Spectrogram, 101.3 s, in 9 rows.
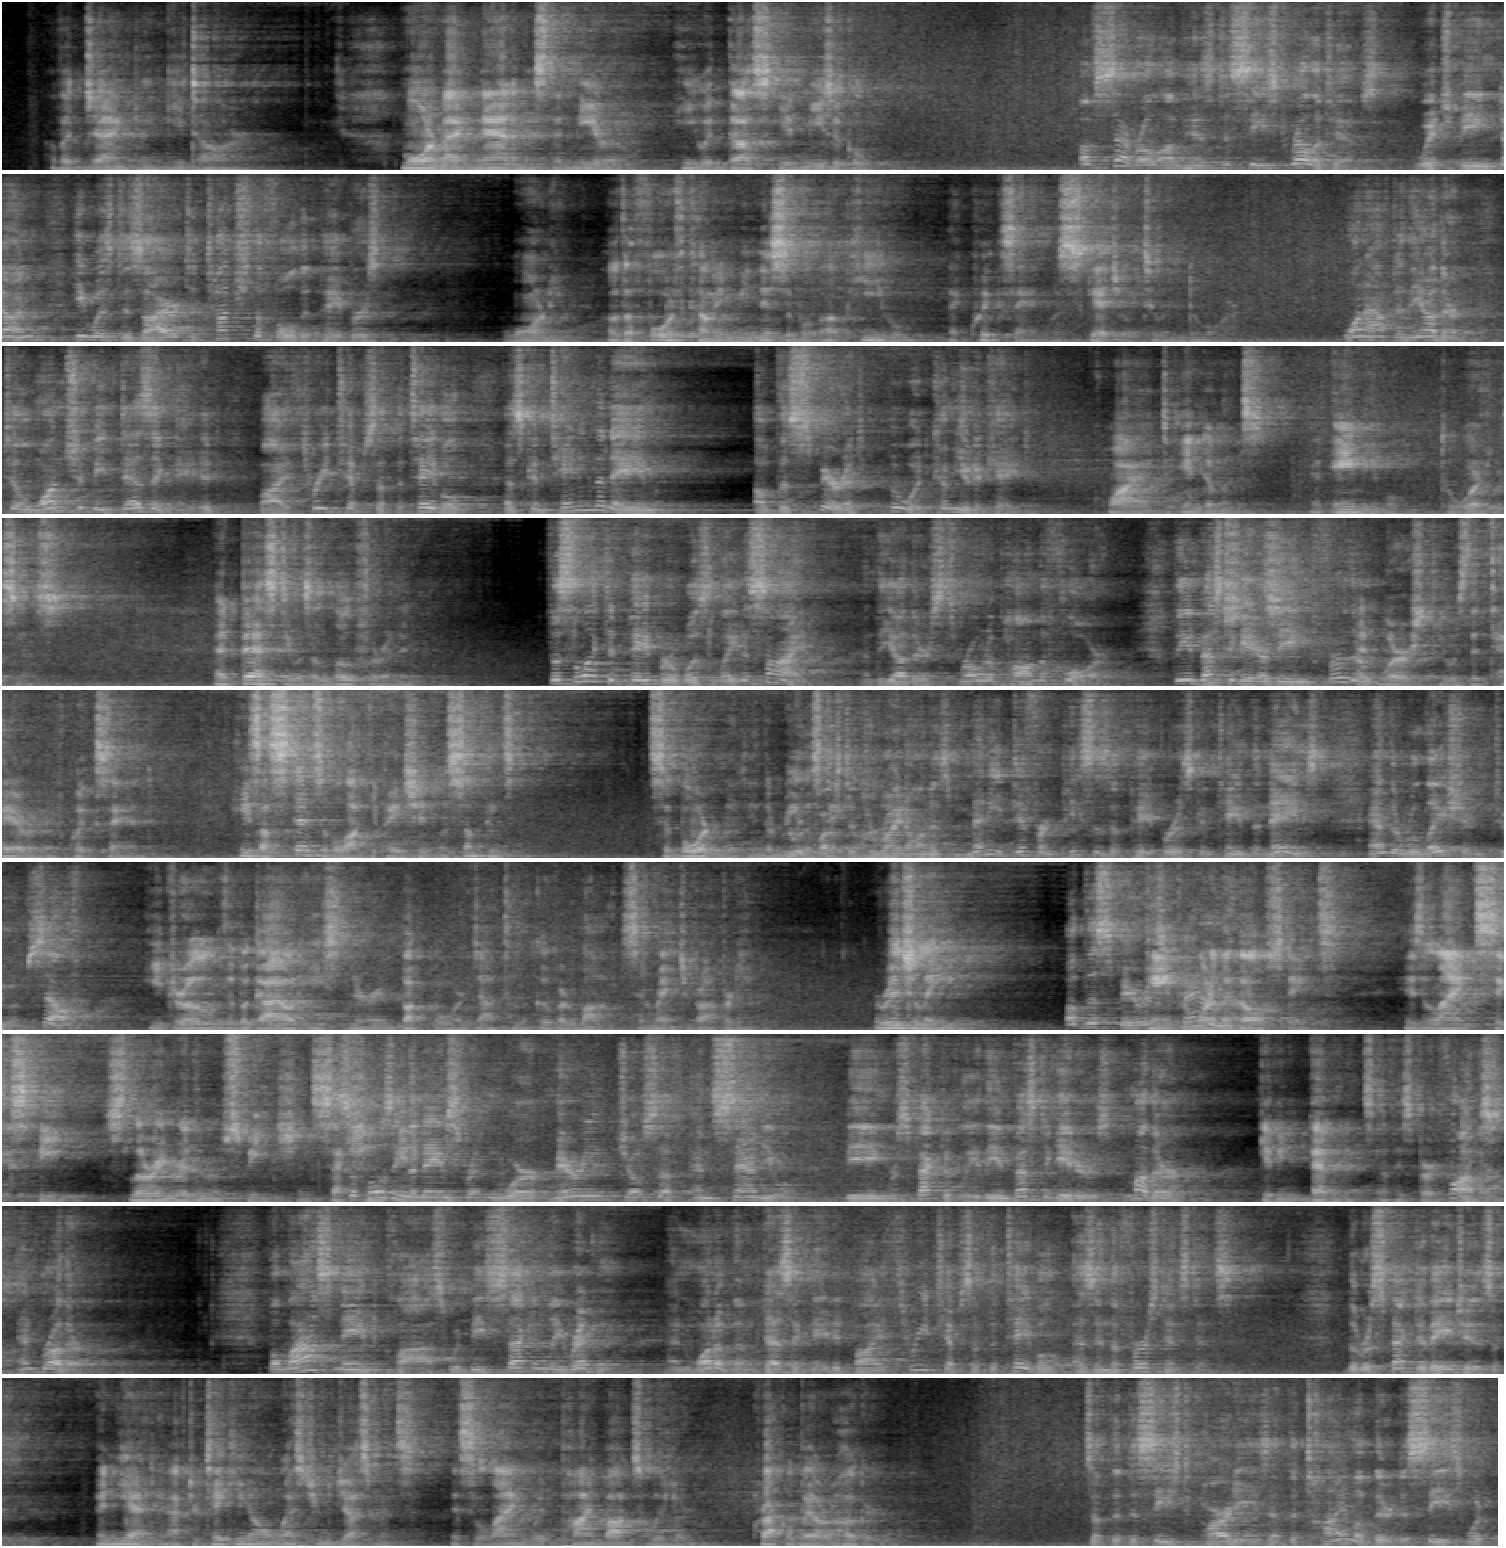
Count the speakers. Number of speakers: two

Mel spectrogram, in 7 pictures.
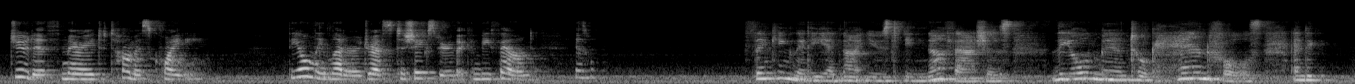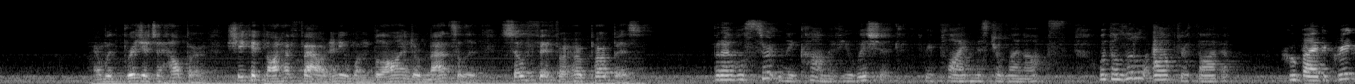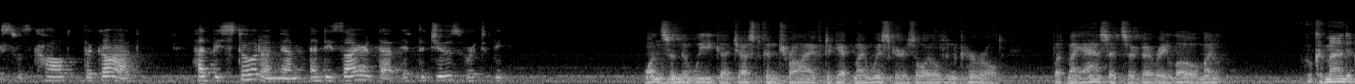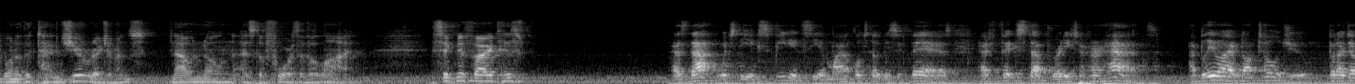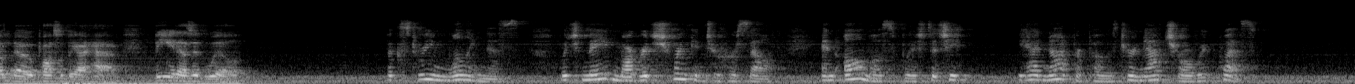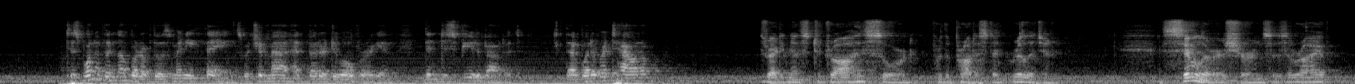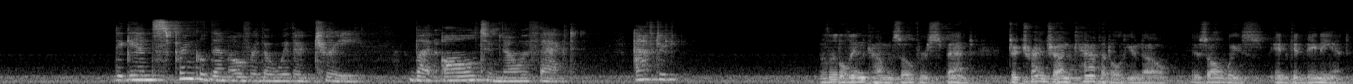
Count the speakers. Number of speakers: seven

